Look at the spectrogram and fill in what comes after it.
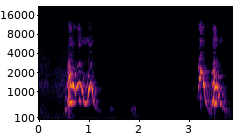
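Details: Seven, a Miniature Dachshund who loves to burrow under anything, gives two drawn-out, wavering barks with a warbling, howl-like rise and fall, about two and a half seconds apart, with faint snuffling between them.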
